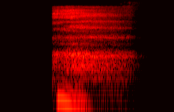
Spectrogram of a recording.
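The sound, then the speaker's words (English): One long, deep breath out through a relaxed sigh during a guided breathing meditation, soft and airy, swelling quickly and then tapering away over about a second. “take a deep breath in through your nose. Calm, deep breath into your belly. And as you breathe out”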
